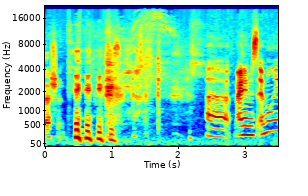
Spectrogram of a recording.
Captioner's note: chuckling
